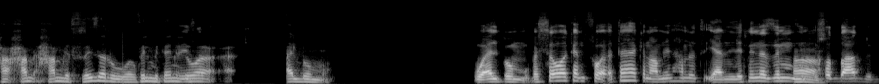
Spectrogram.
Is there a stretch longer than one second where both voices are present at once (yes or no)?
no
